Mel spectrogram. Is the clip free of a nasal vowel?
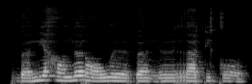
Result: yes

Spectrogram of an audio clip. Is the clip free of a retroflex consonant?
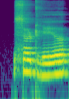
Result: no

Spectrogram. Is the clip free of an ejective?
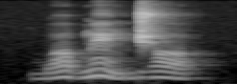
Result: yes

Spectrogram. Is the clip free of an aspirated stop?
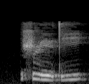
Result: yes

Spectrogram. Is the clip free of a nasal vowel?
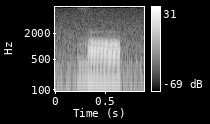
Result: yes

